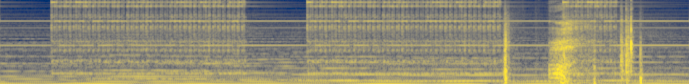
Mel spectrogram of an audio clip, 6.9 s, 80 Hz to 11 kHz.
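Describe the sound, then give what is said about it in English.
An old-style telephone bell rings loudly at 5:40 a.m. in two long, steady bursts with a short pause between, then a sharp clack and rustle as the handset is picked up. “But at 5:40 a.m., one phone call changed everything.”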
